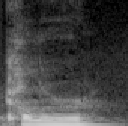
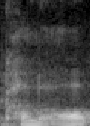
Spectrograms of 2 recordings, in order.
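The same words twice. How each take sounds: First: The final R sound is clearly pronounced. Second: The final R sound is dropped. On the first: "we call it rhotic, yeah, the the R, like color" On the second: "not color"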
